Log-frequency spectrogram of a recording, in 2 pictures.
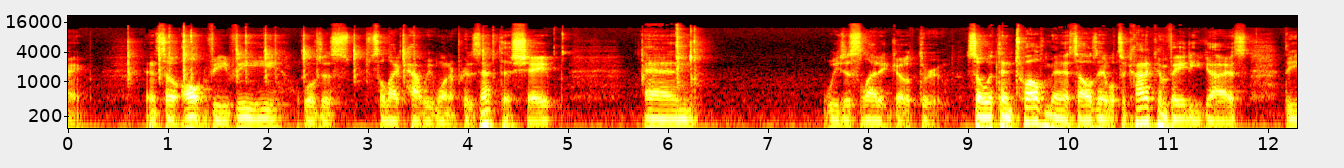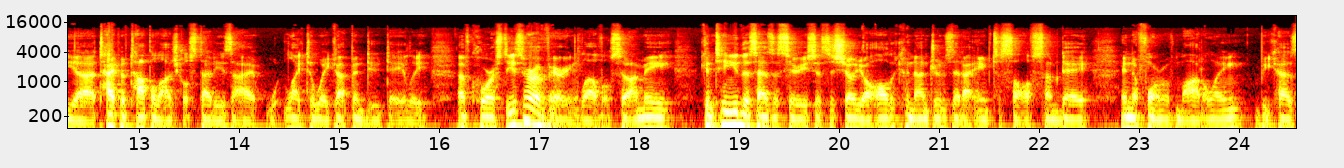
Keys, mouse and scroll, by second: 0.9 alt+v, 1.7-4.2 typing, 4.9 click.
